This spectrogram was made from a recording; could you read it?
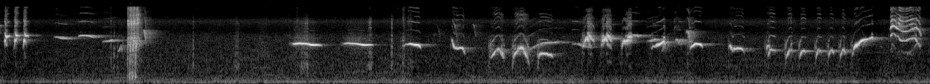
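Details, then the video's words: Greater green leafbird, Purwosari, Baturraden district, Banyumas, singing a fill-rich song: opening whistles and a sharp click, a pause, then steady repeated whistled notes that quicken into rapid falling slurs and a rising trill. "CUCAK IJO GACOR SUARA NYA BIKIN EMOSI CAK IJO LAIN"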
